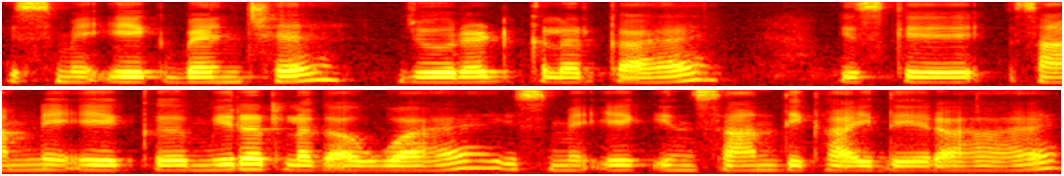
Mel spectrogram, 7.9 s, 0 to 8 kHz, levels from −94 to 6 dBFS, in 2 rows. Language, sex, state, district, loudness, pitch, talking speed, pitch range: Hindi, female, Haryana, Jhajjar, -18 LUFS, 170 Hz, 175 wpm, 165-175 Hz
